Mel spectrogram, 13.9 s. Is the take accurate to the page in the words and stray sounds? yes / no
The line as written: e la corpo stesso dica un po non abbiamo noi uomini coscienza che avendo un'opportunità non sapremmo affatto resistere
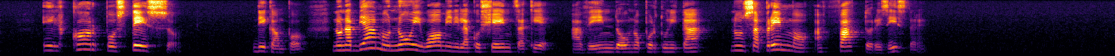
no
